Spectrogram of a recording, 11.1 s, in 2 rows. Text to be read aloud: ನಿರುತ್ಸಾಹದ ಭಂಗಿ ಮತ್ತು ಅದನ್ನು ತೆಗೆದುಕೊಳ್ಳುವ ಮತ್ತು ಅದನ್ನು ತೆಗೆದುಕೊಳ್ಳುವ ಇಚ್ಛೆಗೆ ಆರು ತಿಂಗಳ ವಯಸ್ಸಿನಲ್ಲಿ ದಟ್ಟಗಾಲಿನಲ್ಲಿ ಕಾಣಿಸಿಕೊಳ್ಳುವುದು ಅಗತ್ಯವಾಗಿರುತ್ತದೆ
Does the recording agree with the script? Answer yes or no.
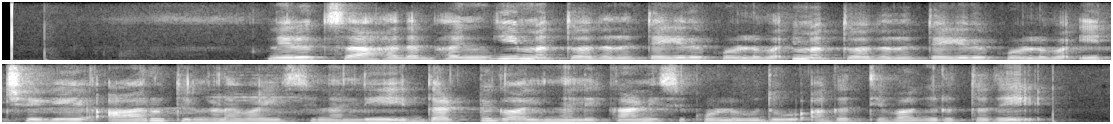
yes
